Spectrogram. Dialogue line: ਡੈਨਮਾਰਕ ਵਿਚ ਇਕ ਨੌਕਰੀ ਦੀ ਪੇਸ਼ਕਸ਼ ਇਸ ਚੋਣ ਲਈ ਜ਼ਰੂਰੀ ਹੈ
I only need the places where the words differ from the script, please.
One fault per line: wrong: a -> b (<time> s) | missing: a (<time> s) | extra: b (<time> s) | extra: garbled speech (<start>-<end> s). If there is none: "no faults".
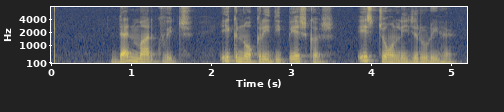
no faults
